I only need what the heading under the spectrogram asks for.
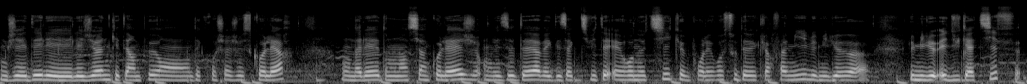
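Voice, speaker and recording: Music plays in the background as a woman talks at a fairly quick pace. Her voice sits at a medium pitch with a monotone, flat intonation. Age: 20s. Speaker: pilot student, award winner. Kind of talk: interview testimony.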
